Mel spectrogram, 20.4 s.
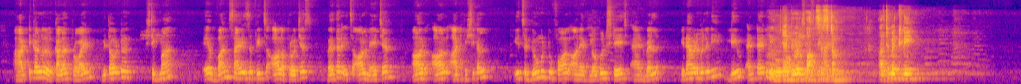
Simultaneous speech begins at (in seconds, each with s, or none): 15.3 s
